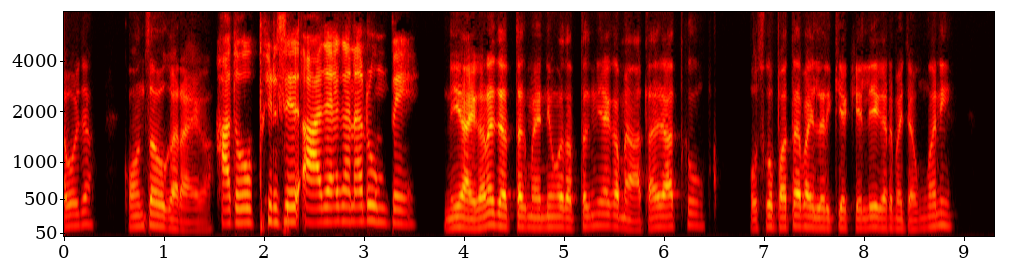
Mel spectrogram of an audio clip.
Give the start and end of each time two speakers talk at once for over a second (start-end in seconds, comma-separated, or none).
none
